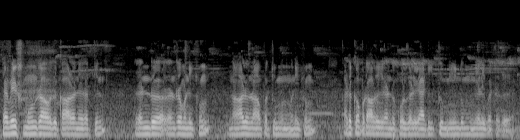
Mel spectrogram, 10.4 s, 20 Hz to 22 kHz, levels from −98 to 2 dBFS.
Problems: background sounds at intervals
